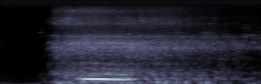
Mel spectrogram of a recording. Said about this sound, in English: Taking just a few more deep breaths here.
